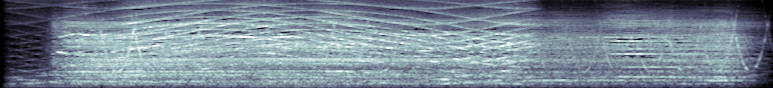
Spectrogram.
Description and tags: Rusty Spring Phase
Heavily processed VST synth sounds using various phasers, reverbs and filters.
Spring, Metallic, Space, Metal, Rust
